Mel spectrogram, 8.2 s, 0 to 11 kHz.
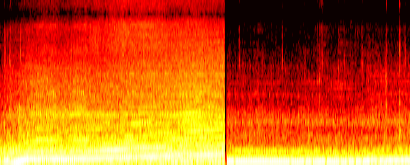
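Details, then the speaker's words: Porsche 914, newly built 2056 cc engine, dual throttle body MegaSquirt EFI, performance cam, enlarged valves, Tangerine Racing exhaust, 123Ignition, road test in basic tune: throaty note climbing smoothly to high rpm, settling to even cruise; strong, healthy. "the sound of the this setup is very good nice and throaty the car accelerates good with lots of torque up to high rpm"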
